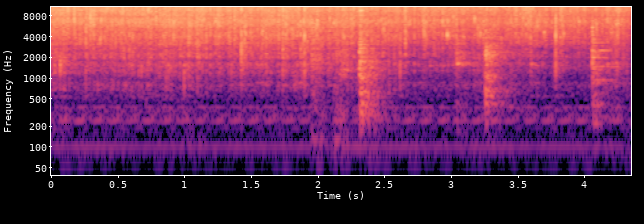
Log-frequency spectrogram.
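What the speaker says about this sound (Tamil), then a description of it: "இதில் வந்து ஒரு கைப்பிடி அளவுக்கு சின்ன வெங்காயம் கட் பண்ணதை சேர்த்துக்கலாம்." Shallots sizzle and crackle steadily in hot oil, with a few sharp pops and the scrape of stirring, close and fairly quiet.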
